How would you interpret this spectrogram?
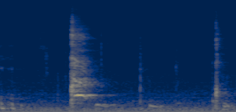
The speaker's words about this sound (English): And we'll wait while you cough and perhaps you could just say it again.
